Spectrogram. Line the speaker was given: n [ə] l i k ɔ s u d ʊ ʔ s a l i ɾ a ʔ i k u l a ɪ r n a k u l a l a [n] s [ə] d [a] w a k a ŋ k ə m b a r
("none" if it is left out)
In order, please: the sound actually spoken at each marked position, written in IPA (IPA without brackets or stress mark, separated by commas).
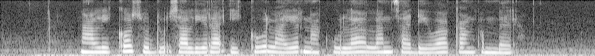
a, n, a, e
